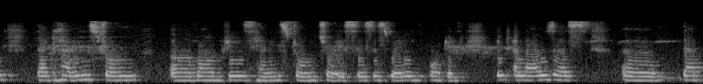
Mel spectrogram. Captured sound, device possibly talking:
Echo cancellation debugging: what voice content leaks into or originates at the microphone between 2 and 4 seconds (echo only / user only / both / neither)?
echo only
